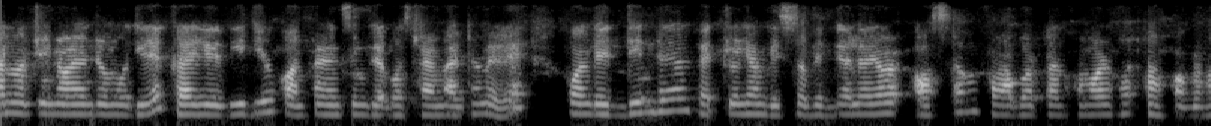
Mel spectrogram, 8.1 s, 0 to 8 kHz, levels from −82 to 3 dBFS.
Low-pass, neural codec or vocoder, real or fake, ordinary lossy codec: 7.2 kHz; codec, 32 kHz, 1.9 kbps, SNAC; fake; Opus, 16 kbps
